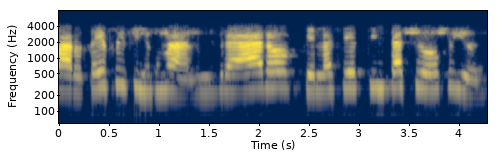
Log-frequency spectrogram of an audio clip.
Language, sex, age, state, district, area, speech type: Bodo, female, 30-45, Assam, Chirang, rural, conversation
